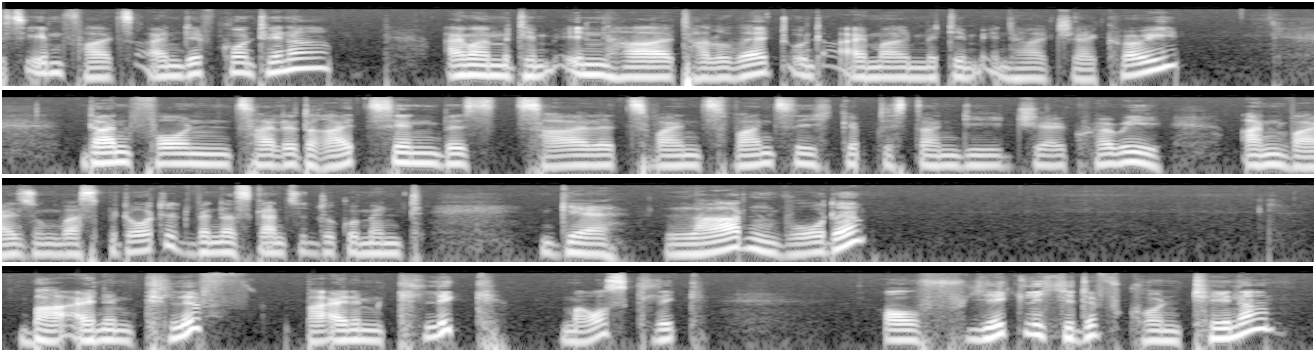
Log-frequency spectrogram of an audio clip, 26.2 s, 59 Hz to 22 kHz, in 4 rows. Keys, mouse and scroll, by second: 7.0 click, 8.4 click, 17.7-19.6 drag.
